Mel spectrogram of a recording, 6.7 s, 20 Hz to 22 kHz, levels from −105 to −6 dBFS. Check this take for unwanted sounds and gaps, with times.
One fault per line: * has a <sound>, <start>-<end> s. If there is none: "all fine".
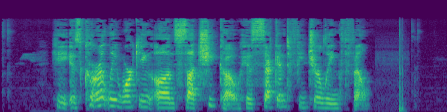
* has a thud, 6.0-6.1 s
